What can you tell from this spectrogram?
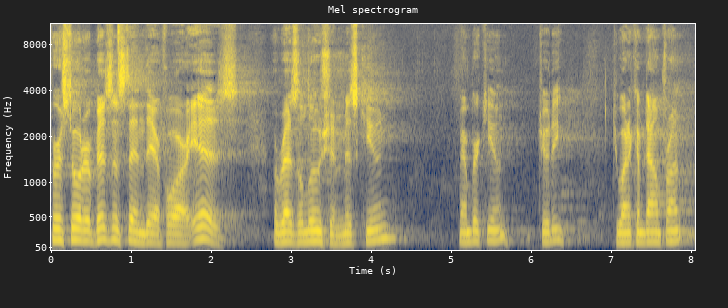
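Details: Adult man speaking; ordinary speech.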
